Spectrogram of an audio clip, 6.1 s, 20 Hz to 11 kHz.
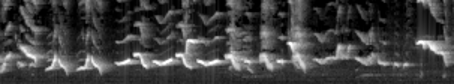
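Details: Oriental magpie-robin raised in a cage since July 2020, hung in an ideal location for song training, recorded March 2021: continuous loud whistled song of quick rising-and-falling notes, varied and fluid.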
